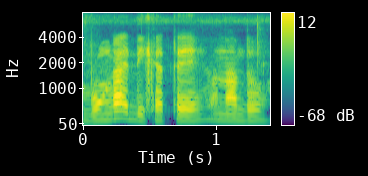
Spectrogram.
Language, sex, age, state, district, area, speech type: Santali, male, 45-60, Odisha, Mayurbhanj, rural, spontaneous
